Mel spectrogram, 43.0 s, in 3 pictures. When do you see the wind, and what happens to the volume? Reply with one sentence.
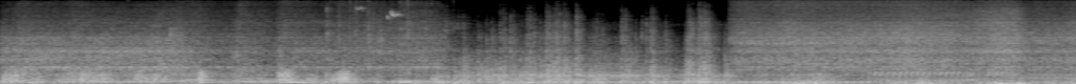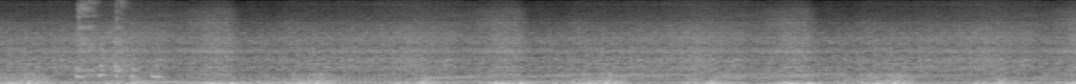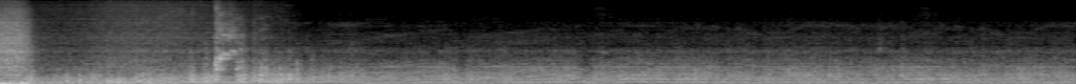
The wind can be heard from 0.0 to 42.9 s, getting quieter.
